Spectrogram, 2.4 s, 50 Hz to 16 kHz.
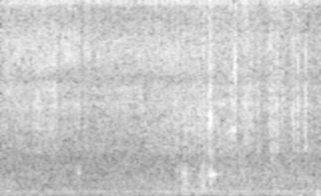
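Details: A honey bee drone "sings" with a low, steady hum over the busy drone of a crowded, strong colony at an apiary on a very hot 30 June, during a check of honey supers before harvest.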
